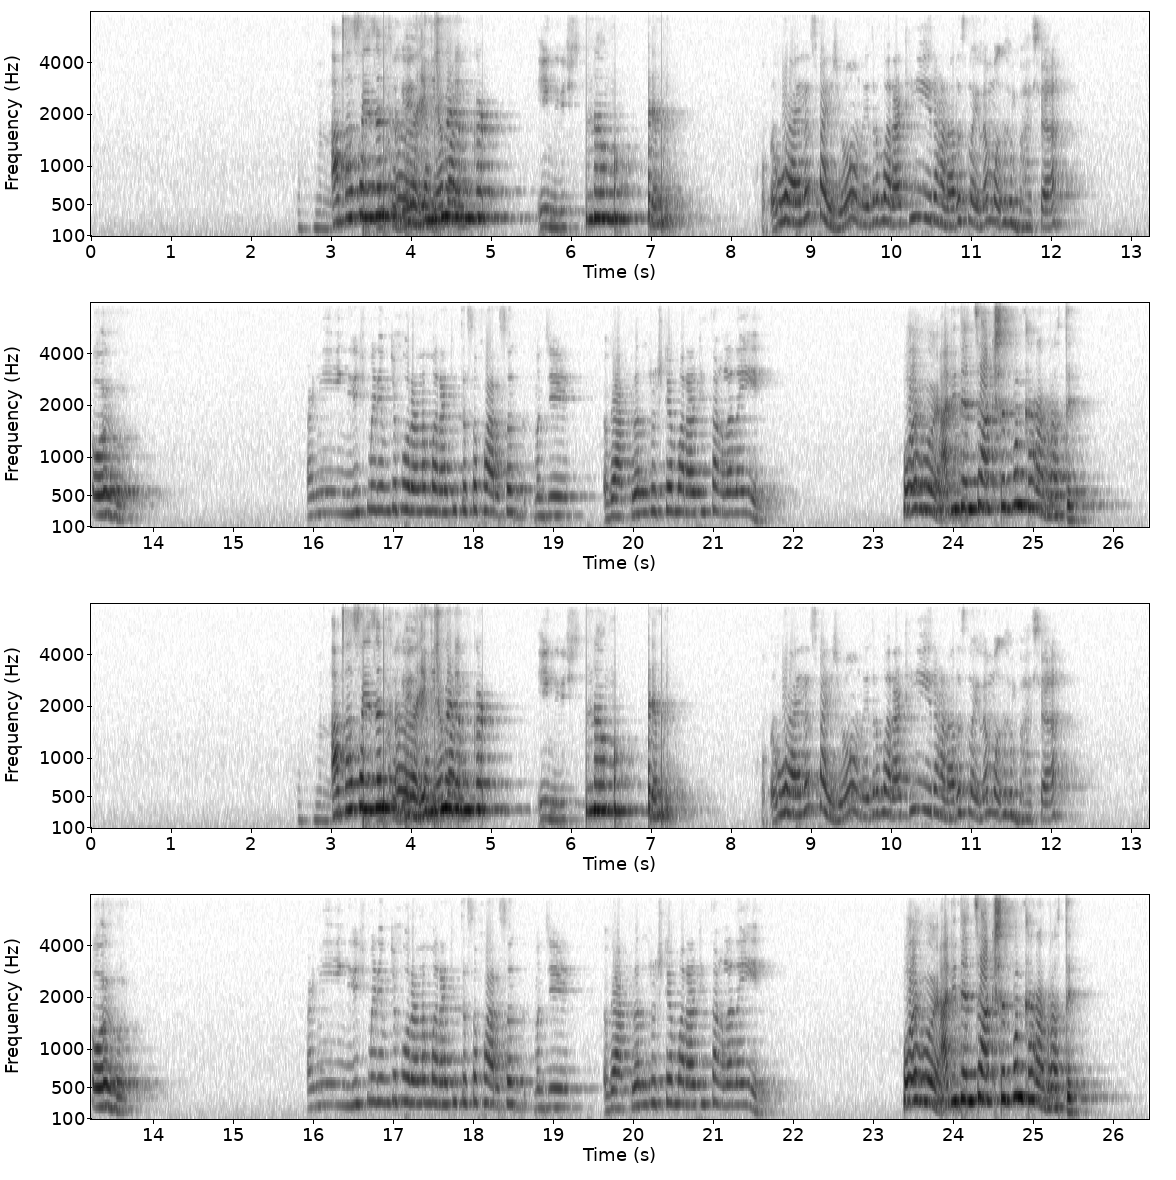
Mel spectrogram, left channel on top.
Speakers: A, in the centre; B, on the right.
A: हम्म
B: आता सगळेजण
A: मग सगळे सगळ्या
B: इंग्लिश मिडियम
A: पालक
B: क
A: इंग्लिश
B: न मॅडम
A: वळायलाच पाहिजे हो नाहीतर मराठी राहणारच नाही ना मग भाषा
B: होय होय
A: आणि इंग्लिश मिीडियमच्या पोरांना मराठी तसं फारसं म्हणजे व्याकरण दृष्ट्या मराठी चांगलं नाही येत.
B: होय होय आणि
A: मग
B: त्यांच अक्षर पण खराब राहतय.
